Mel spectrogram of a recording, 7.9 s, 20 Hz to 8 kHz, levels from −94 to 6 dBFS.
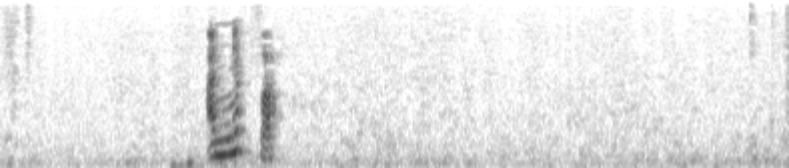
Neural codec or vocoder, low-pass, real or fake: none; 7.2 kHz; real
